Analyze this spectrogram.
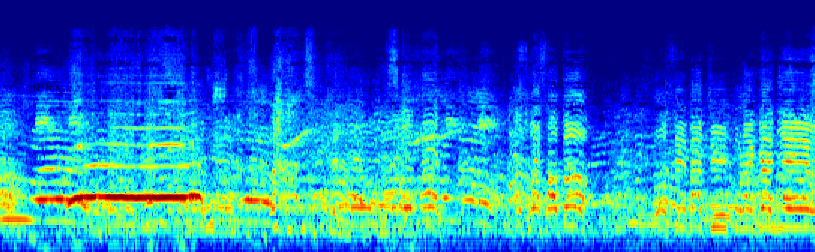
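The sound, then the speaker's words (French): A euphoric crowd sings a Creole maloya welcome chant in the town of Saint-Pierre. Many voices blend loudly, holding sustained notes for the first few seconds before moving into a busier, more varied stretch of singing and shouting. “Bon, alors ça, c'est un chant d'accueil local, hein. C'est un maloya, on appelle ça, c'est du créole.”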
